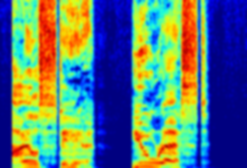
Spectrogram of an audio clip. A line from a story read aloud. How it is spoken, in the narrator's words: He tipped his head back to shout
